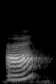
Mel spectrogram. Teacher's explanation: आ वर्ण ओष नहीं है और यह कंठ ध्वनि है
